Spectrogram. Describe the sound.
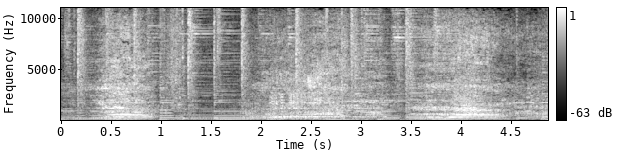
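A sleepy bear bellows in long, low, groaning roars. The drawn-out rumbling moans swell and ebb with brief dips and stay loud throughout.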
